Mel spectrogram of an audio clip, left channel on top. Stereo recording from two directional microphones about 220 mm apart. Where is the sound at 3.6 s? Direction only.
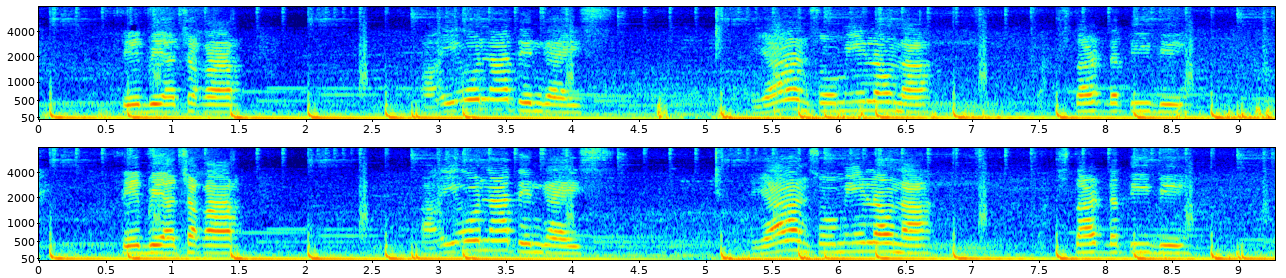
45° right (ahead or behind).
